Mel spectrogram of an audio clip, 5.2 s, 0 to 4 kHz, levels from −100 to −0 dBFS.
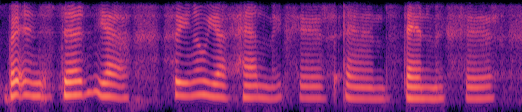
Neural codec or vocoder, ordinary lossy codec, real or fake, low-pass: codec, 16 kHz in and 24 kHz out, 0.9 kbps, LongCat-Audio-Codec, four codebook decoder; Opus, 32 kbps; fake; 3.6 kHz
